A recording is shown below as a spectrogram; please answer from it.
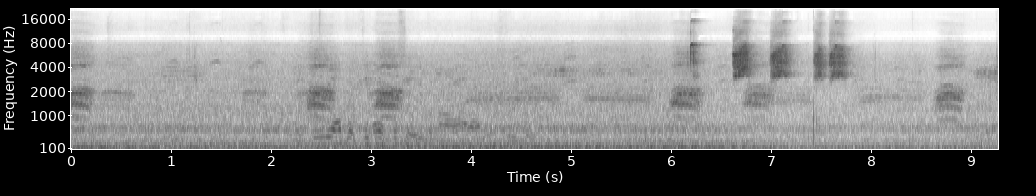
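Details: A caged Sindhi latto grey francolin calling on a very windy, stormy day: loud, harsh, ringing calls with a rapid burst of three or four near the end, faint speech and background noise throughout.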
